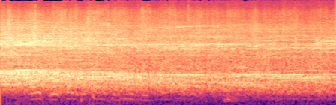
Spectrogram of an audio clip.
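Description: A large crowd cheering and clapping, a dense wash of voices and applause that slowly dies down.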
